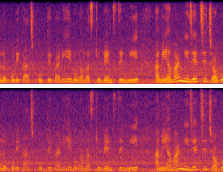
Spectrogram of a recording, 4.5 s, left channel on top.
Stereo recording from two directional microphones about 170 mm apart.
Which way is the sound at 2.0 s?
30° left (ahead or behind).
